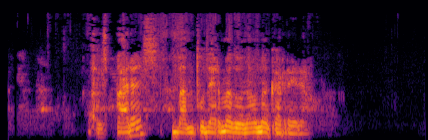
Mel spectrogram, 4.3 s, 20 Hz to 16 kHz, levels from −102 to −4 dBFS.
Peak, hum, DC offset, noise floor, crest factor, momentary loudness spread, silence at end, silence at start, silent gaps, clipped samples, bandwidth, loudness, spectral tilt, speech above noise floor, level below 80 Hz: -14 dBFS; none; under 0.1%; -83 dBFS; 18 dB; 22 LU; 1.15 s; 0.4 s; none; under 0.1%; 11.5 kHz; -29 LUFS; -4.5 dB/octave; 55 dB; -66 dBFS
